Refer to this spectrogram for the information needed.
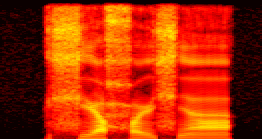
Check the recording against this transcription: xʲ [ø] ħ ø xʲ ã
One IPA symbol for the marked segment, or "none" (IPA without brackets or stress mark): ə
